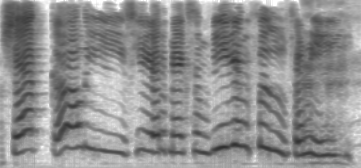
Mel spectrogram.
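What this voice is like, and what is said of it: Strange imitation of Portia's voice. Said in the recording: “a very strange Portia accent”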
